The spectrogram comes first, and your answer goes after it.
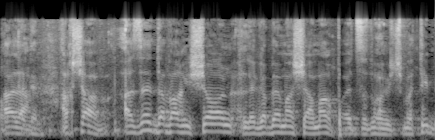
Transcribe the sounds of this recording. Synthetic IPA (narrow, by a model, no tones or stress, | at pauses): ala | aχʃavazed̪avaʁːiʃo̞nle̞ɡabe̞jmaʃeamaʁpoet͡sadamiʃbati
